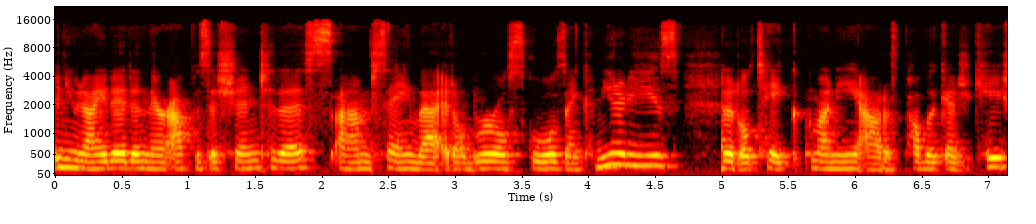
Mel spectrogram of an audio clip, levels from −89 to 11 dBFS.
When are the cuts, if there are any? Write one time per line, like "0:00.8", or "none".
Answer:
0:02.4
0:03.1
0:05.0
0:05.6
